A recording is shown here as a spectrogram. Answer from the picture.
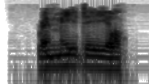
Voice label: "remedial", English; adjectives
